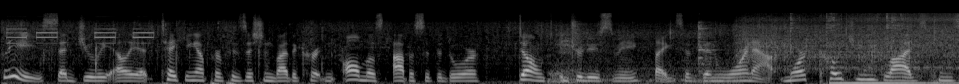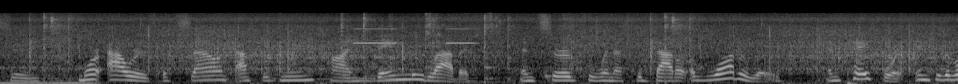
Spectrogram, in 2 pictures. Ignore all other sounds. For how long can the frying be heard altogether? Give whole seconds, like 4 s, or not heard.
19 s.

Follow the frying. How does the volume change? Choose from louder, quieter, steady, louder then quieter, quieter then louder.
louder.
